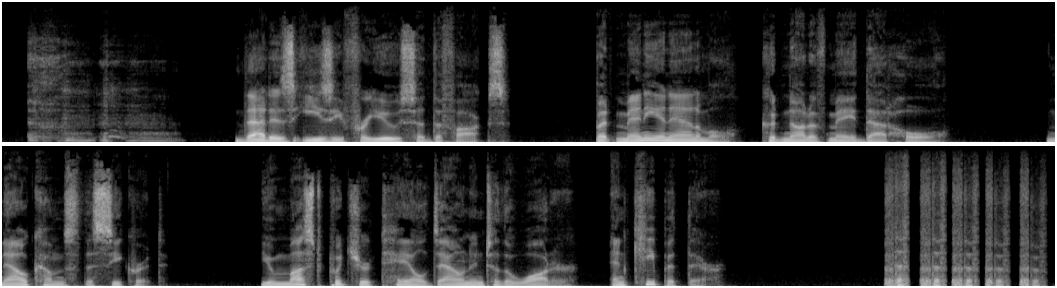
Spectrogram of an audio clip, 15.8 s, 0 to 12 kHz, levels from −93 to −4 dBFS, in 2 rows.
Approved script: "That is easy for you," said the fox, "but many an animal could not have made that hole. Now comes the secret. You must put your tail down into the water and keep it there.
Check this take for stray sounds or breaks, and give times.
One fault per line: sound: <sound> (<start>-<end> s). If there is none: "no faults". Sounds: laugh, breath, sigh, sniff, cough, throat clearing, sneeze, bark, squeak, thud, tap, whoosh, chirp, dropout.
sound: throat clearing (0.2-1.4 s)
sound: laugh (14.5-15.7 s)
